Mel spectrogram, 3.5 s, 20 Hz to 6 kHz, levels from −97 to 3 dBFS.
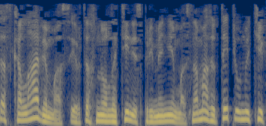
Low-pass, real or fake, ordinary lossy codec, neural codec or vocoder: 5.4 kHz; fake; MP3, 24 kbps; codec, 16 kHz, 4 kbps, X-Codec, WavLM features, trained on Multilingual LibriSpeech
